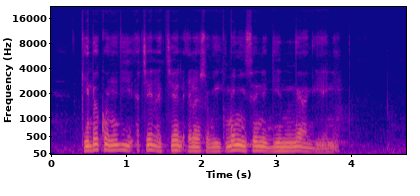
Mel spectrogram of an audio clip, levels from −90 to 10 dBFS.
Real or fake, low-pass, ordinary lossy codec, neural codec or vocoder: fake; none; none; codec, 44.1 kHz, 2.6 kbps, SNAC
